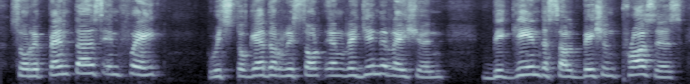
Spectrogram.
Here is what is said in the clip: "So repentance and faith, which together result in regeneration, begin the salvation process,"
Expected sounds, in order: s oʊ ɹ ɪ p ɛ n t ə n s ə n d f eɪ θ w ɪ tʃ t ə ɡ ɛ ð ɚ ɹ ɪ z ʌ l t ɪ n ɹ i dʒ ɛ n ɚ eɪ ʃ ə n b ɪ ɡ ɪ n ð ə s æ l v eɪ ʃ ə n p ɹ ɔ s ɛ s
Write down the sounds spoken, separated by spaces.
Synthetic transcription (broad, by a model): s oʊ ɹ ɪ p ɛ n t ə n s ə n f eɪ t w ɪ tʃ t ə ɡ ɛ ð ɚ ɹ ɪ s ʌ l t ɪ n ɹ i dʒ ɛ n ɚ eɪ ʃ ə n b ɪ ɡ ɪ n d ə s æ l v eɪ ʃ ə n p ɹ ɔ s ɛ s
